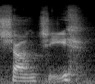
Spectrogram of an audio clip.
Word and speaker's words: Shang-Chi: You're going to hate me, but it's Shang-Chi. Not Shang-Chi.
